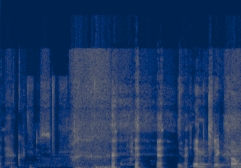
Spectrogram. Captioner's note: chuckling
